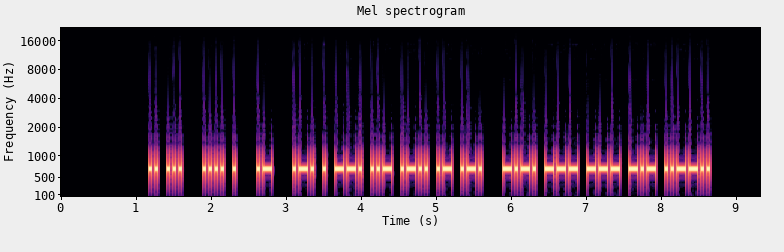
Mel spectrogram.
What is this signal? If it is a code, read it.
Morse code, heard as a keyed tone, about 30 wpm, 700 Hz. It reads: IS HE A REGULAR COOK?
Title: Sentences from Top 1000 Words - Review Part 6 - 30wpm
